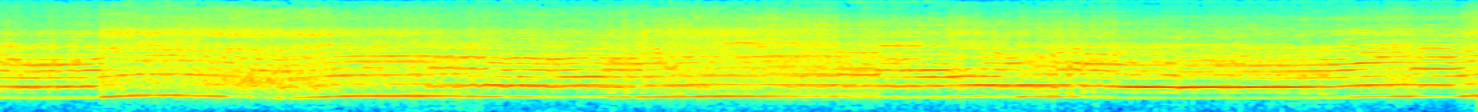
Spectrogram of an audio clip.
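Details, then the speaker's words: Router cutting a guitar body too deep and too fast: high whine sags and wavers under a rough rattling cutting noise, with burning; the router is overstressed and the cutter should be checked for tightness. "Do you hear it rattling about, making that sort of rattling noise? That's when you know you're going too deep."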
